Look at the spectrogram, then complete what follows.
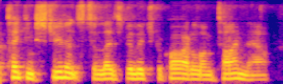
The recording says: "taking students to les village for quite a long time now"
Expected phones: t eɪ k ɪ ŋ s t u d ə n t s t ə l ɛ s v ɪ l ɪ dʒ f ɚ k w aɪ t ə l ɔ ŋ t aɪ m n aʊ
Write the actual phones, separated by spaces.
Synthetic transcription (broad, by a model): t eɪ k ɪ ŋ s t u d n t s t ə l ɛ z v ɪ l ɪ dʒ f ɚ k w aɪ t ə l ɔ ŋ t aɪ m n aʊ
